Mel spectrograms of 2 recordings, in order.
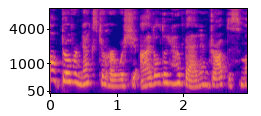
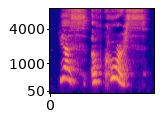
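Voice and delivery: much higher, slow soothing yes; placating; 10 semitones higher, 4 dB louder, much slower than usual. A narrator's reading. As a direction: soothe him slowly. Annabel placating.

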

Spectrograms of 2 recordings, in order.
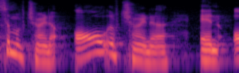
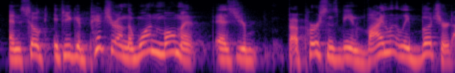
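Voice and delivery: ordinary talk

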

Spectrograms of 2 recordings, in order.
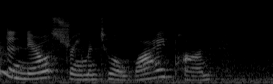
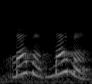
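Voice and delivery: put-on much higher, louder baby bird; gosling calling mama, much higher; hungry gosling; 11 semitones higher, 8 dB louder than usual.

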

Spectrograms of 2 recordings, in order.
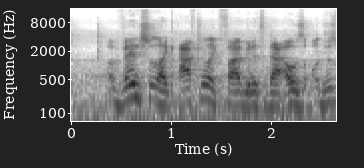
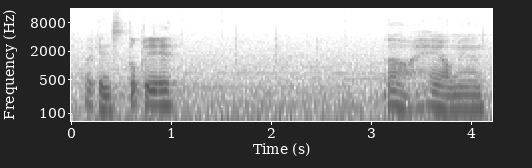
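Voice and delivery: much softer grumble; muttering; 5 semitones lower, 15 dB quieter than usual. Real, not acted. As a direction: mutter it under breath. Muttering after fight.

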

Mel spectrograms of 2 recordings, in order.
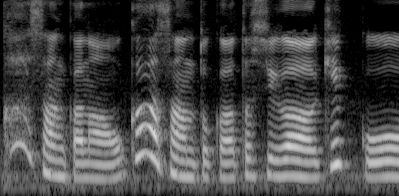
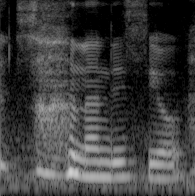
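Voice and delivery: usual speaking voice

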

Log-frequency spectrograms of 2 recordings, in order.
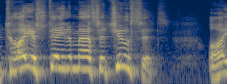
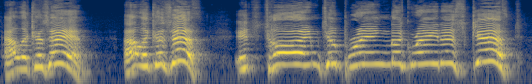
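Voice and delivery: put-on kids party magician; 8 semitones higher, 10 dB louder than usual. Magic words incantation.

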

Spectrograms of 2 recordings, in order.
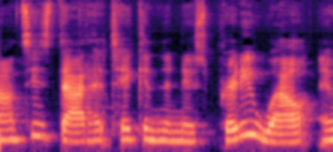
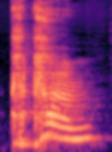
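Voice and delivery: sharp interrupting ahem; pointed throat-clear; 3 semitones higher, 4 dB louder than usual. Acted. Red cuts off tactless Jack, pointed throat-clearing.

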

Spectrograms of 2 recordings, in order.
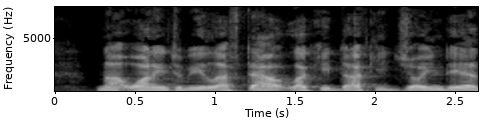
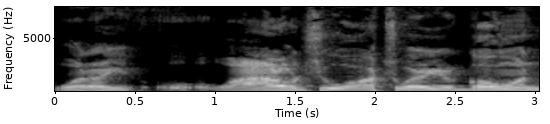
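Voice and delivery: indignant goose, a bit higher; honking goose; 4 semitones higher, 4 dB louder than usual. A narrator's reading. Goose scolds the birds who ran into her, honking. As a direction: honk it out like an affronted goose. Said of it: "she honked".

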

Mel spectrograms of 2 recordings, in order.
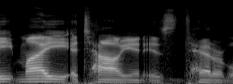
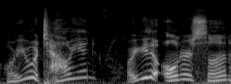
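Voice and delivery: much higher mock customer voice; imitated curious customer; 10 semitones higher than usual. Customers asking a restaurant worker about his background, mock high voice. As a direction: put on a high-pitched, inquisitive customer. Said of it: "all our customers think I speak".

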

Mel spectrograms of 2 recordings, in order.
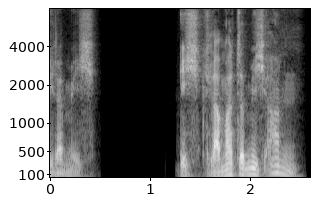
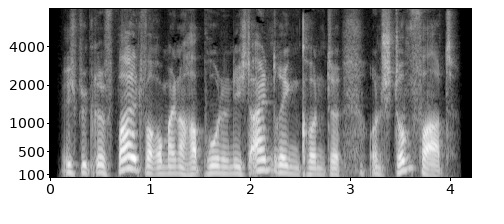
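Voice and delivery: loud, raised, emphatic harpooner; Ned; 6 semitones higher, 6 dB louder than usual. A narrator's reading. Ned tells why his harpoon failed, forceful voice. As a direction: explain it with forceful conviction.

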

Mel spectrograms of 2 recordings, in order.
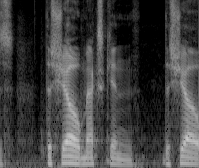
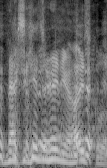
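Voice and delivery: laughing mock Trump; 8 semitones higher, 6 dB louder than usual. Echoing Trump bit laughing.

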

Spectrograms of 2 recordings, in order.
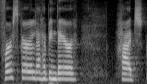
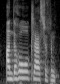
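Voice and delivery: normal talking voice

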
